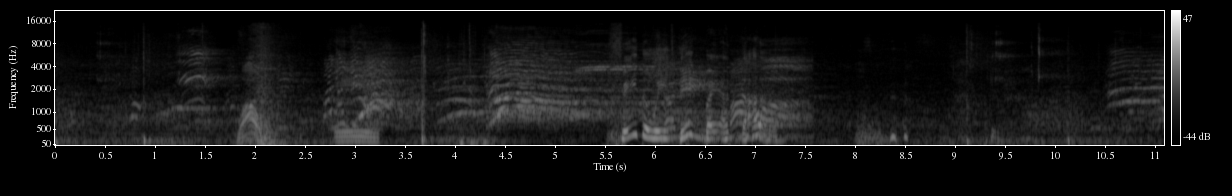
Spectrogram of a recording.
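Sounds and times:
low crowd murmur: 6.9 - 11.0.

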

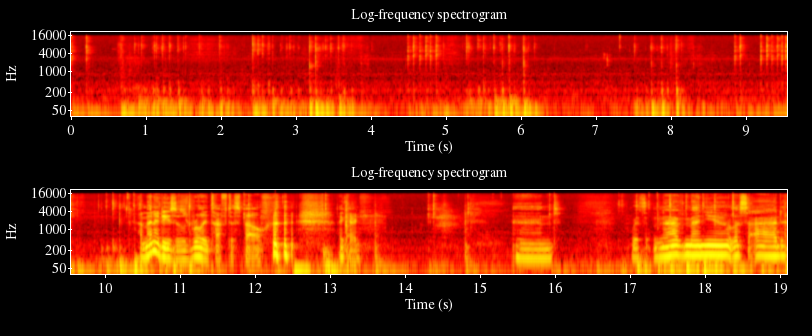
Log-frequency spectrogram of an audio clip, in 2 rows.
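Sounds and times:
typing on computer keyboard: 0.0 - 3.8, 4.5 - 6.2, 7.5 - 10.5, 17.0 - 19.0.

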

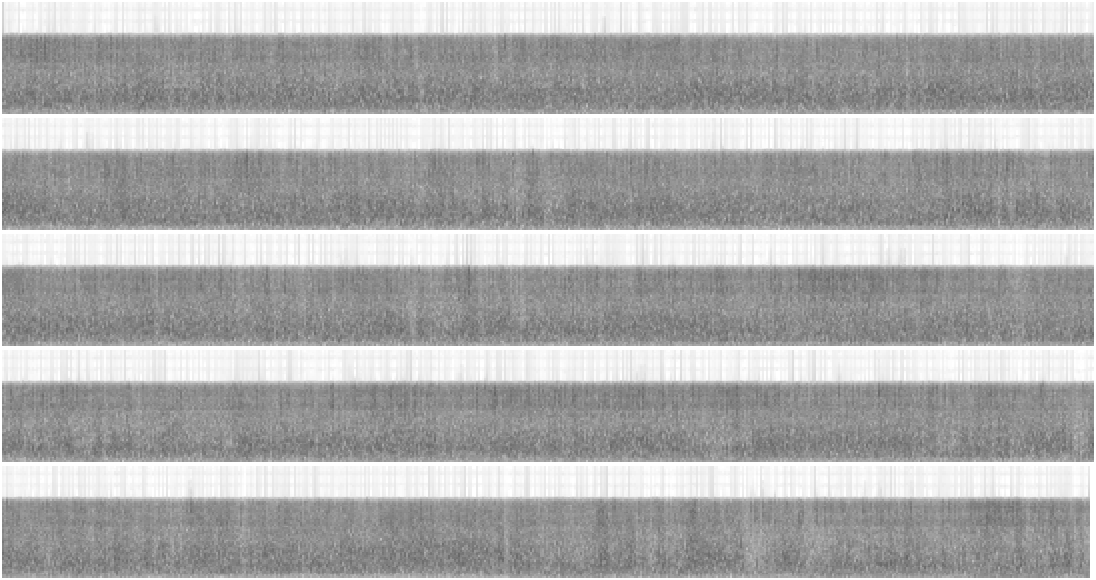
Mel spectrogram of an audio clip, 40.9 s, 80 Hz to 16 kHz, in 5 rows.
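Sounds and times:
snowmobile engine running: 0.0 - 40.9.

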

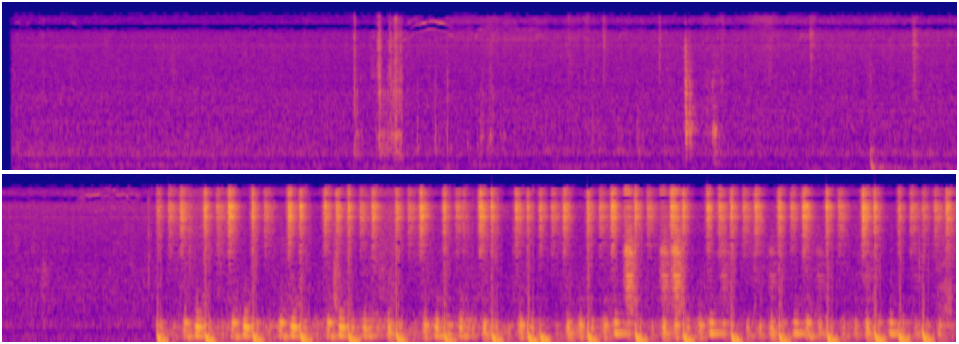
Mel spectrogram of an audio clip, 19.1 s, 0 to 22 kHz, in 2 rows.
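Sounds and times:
turntable hum and hiss: 0.1 - 19.0.

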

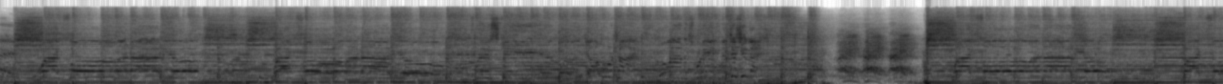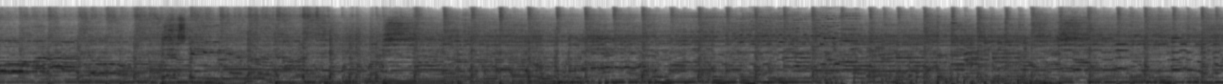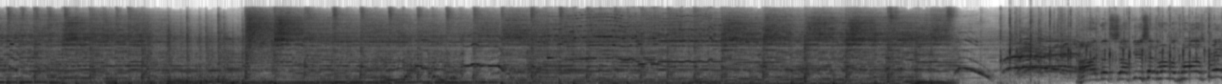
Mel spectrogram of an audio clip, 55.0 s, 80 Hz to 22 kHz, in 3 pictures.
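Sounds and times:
live rock band playing: 0.0 - 12.6, 13.7 - 55.0
crowd applauding: 50.1 - 55.0.

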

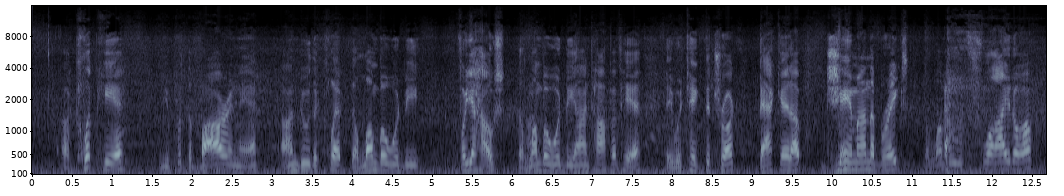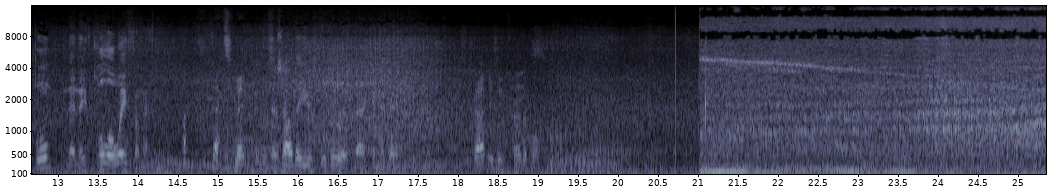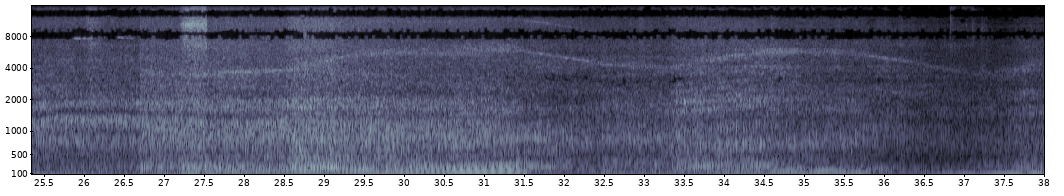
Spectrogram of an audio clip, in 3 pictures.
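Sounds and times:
truck diesel engine revving: 21.0 - 38.0.

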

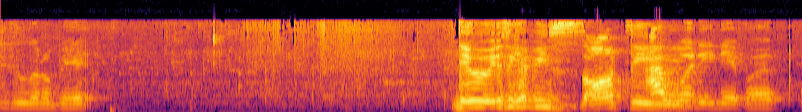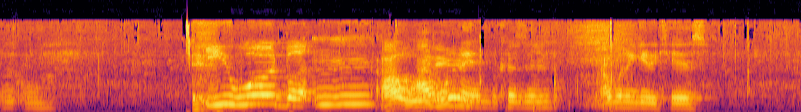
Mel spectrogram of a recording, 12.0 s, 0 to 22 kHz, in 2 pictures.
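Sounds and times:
salt trickling onto tile: 0.0 - 4.2.

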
